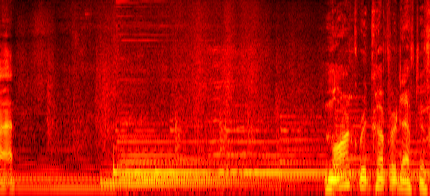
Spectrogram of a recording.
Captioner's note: cooing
